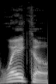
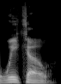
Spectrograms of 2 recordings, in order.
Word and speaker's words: Waco: I was thinking Waco, Texas. because I think I've been pronouncing I think I've only read it and I've been pronouncing it Wo in my in my head all these years but I but I'm familiar with that.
